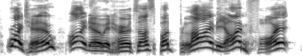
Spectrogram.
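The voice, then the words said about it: Put-on posh English accent. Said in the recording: “Albert Aluminum could have a monocle in an English accent”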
